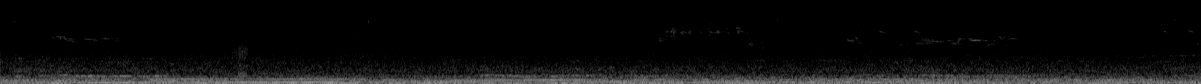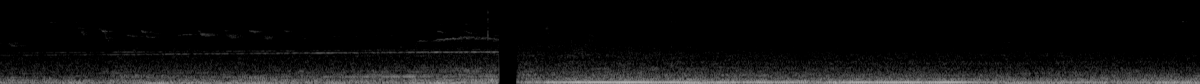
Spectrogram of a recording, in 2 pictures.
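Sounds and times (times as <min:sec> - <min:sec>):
small birds chirping: 0:00.0 - 0:04.8, 0:06.4 - 0:10.4
low background rumble: 0:00.0 - 0:24.0.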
